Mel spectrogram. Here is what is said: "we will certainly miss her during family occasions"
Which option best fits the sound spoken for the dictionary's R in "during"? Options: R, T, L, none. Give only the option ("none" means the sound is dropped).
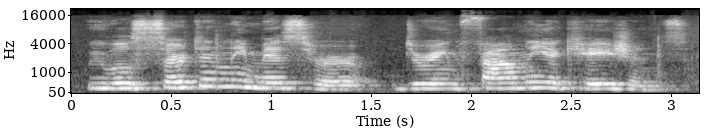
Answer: R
